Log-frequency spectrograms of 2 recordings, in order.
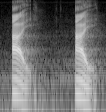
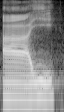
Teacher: Cuando forma parte de un diptongo, se vuelve más corta y es más como una deslizante, como un glide. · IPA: [aj]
